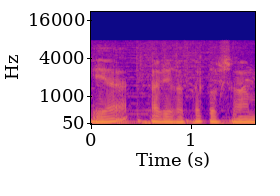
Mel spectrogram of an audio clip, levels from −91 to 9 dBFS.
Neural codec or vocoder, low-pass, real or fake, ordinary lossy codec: none; none; real; none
